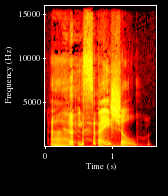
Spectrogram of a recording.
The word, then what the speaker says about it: Espacial: Anyway, the band is Trunco, and it's Mono Especial, and that's said so badly, Espacial, practically.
